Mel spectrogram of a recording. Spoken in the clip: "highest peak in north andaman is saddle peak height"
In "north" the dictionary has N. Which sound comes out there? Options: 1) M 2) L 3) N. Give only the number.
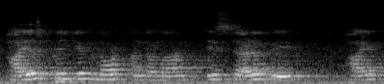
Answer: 2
